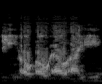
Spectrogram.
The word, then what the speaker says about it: Thule: to call themselves the Thule, like Thule, but pronounced Toolie.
